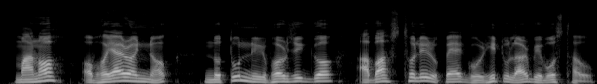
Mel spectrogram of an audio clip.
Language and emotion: Assamese, neutral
